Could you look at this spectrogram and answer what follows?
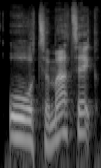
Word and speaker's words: automatic: sometimes people pronounce incorrectly they say aat or aat atic because everybody understands you you can say atic your whole life and everybody will always understand you and never correct you but it's incorrect it's not automatically it's automatic o a long o sound automatically American automatically long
